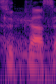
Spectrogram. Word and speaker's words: Tsukasa: is pronounced like that, just say like su, or like sku, like as in scuba diving, like su, sku, like Tsukasa.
